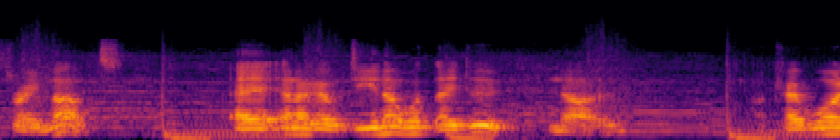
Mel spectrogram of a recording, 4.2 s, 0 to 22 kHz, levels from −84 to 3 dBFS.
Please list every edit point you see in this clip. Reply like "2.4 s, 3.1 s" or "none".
none

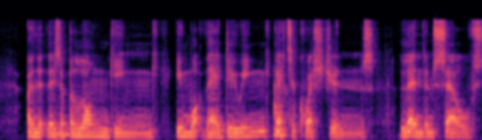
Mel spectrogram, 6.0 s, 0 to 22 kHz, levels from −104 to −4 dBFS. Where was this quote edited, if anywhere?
3.4 s

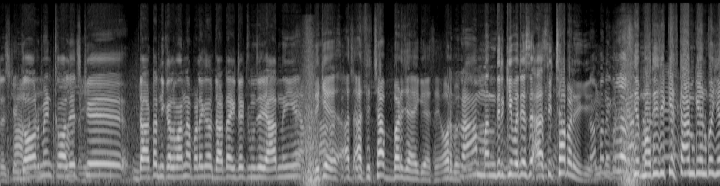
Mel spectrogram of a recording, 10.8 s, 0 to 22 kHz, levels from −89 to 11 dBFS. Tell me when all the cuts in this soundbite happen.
4.6 s, 9.4 s

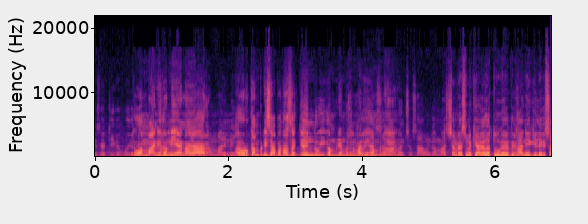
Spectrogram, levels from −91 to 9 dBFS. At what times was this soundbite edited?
none

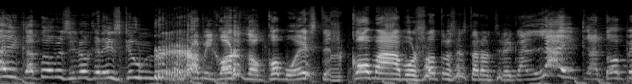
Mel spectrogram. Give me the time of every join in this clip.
3.4 s

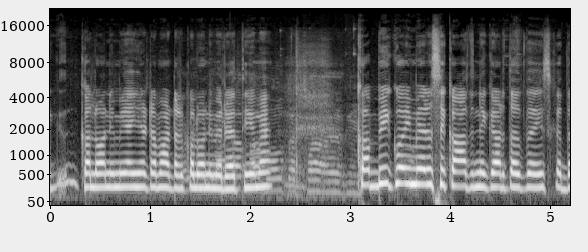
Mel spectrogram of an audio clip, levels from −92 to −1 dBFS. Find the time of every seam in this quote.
none

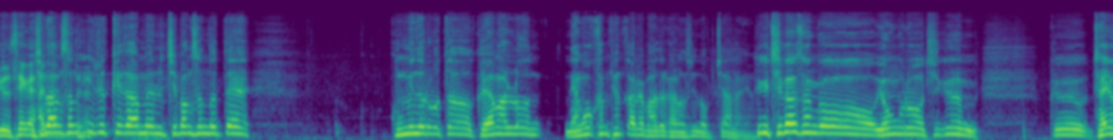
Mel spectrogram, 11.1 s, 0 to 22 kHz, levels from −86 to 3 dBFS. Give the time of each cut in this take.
none

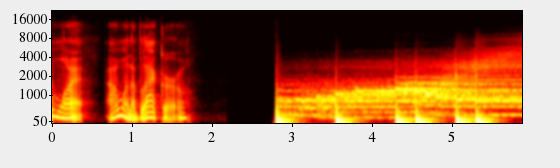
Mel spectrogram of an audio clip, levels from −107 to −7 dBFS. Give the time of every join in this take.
2.6 s

